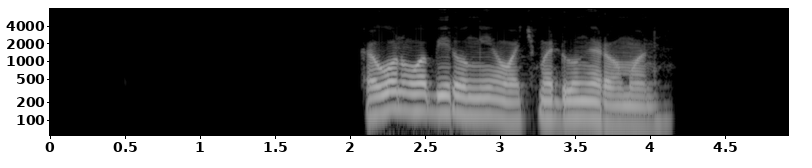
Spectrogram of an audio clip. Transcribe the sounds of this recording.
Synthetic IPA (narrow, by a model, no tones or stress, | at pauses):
kawonwabiɾoŋɪɔwat͡ʃmadwoŋeɾɔmɔnɪ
